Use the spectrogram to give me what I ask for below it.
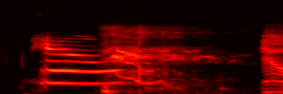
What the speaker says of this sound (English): Yes, I know you're purring in my ear.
